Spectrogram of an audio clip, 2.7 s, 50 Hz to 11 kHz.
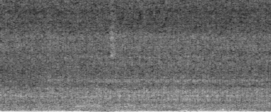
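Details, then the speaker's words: Rebuilt '48 Willys spare engine, warm with thermostat open at 160, 30 psi oil pressure, idling down with a steady, even low rumble, no knocks, ticks or misses; normal, healthy idle. "See if she'll idle down a little bit. Yes, she will. So, this little engine is happy."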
